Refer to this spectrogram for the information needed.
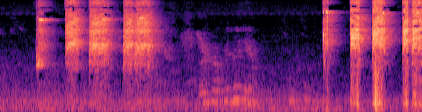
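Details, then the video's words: Black francolin (black partridge) at home in Nawabshah, Sindh, Pakistan, giving harsh, grating, rasping notes in two quick bursts of four and five, with a faint low murmur between them. "Black Francolin Voice Kala Teetar Sound"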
